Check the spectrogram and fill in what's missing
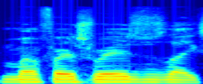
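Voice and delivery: ordinary talk

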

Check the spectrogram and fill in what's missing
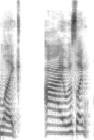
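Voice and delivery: ordinary delivery

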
